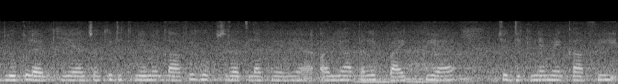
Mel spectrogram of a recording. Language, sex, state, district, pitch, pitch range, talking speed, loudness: Hindi, female, Uttarakhand, Tehri Garhwal, 195 Hz, 195-205 Hz, 240 wpm, -16 LUFS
